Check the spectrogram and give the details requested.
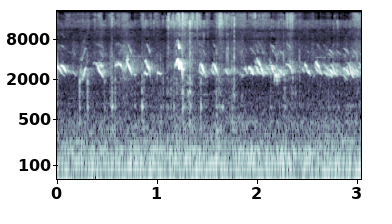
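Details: Many chicks cheeping in fast succession, thin high peeps running almost without a break, with steady low hum underneath.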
